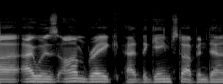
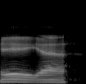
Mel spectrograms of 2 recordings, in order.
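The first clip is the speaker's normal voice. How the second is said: put-on unimpressed tone; 3 dB quieter than usual. Retelling a band member's reply after being yelled at: imitating an unimpressed reply. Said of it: "really unimpressed".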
